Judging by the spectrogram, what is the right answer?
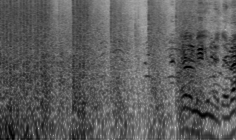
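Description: Gunfire in a video game battle, with Gewehr rifles and light machine guns cutting down infantry: bursts of rapid shots and scattered single cracks, fairly distant and moderate in level, over a dense battle backdrop.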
